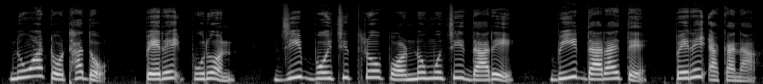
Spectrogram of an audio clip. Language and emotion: Santali, neutral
